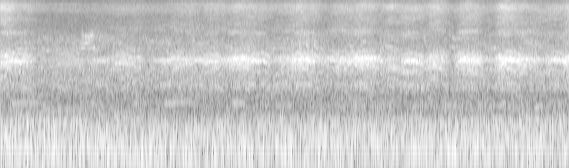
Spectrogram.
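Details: Crows at feeding make drawn-out, hoarse caws, smeared and partly overlapping, repeating roughly every half second to second, half buried in strong continuous low-pitched rumble.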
